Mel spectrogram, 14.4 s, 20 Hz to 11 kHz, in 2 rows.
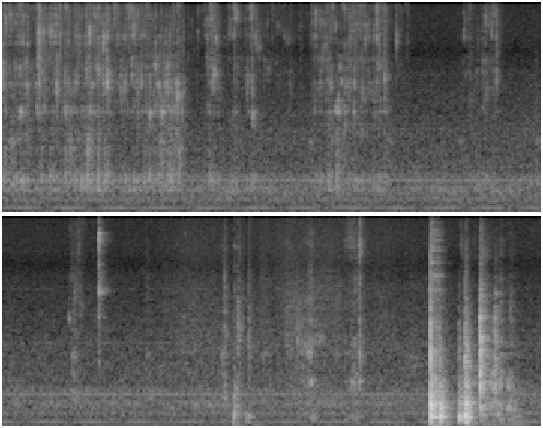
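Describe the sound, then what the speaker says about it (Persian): Lukewarm water poured into flour from a tap or jug sounds as a soft, running trickle with faint hiss, followed near the end by louder clattering and knocks of a bowl or container being handled close by. "حالا 225 میلی لیتر بهش آب ولرم اضافه میکنم."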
